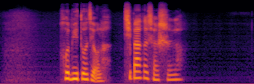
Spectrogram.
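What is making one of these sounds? A young woman speaks softly and closely.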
